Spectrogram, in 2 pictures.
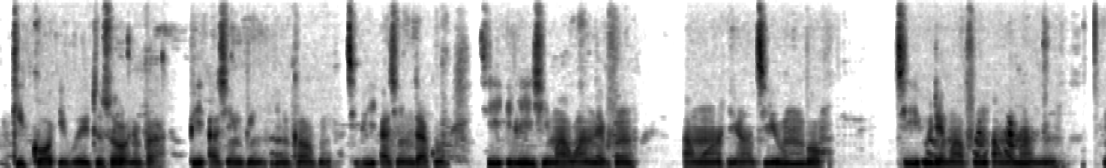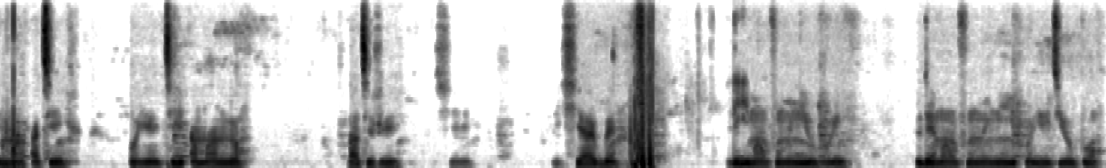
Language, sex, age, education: Yoruba, male, 46-60, tertiary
